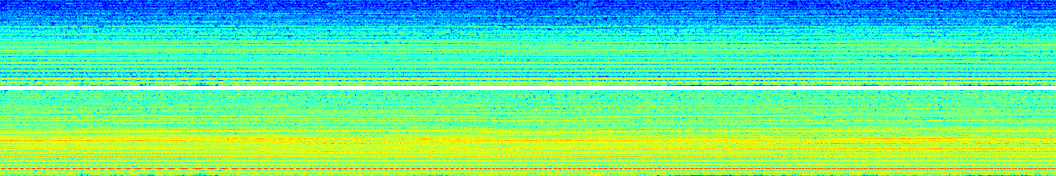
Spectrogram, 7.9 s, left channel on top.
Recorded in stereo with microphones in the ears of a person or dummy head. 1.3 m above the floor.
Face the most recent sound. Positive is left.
turn(degrees=-40)  # may be behind; listen again after turning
